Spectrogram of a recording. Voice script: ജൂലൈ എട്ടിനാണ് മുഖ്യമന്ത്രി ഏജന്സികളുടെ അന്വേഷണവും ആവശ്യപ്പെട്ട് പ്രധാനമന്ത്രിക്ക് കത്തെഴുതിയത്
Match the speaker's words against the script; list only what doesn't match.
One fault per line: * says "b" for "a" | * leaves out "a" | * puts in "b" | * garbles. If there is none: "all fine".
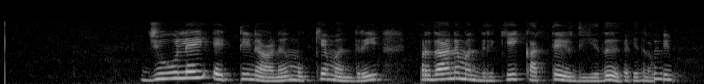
* leaves out "ഏജന്സികളുടെ അന്വേഷണവും ആവശ്യപ്പെട്ട്"
* garbles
